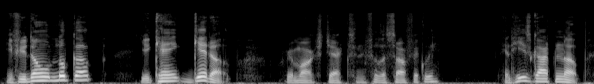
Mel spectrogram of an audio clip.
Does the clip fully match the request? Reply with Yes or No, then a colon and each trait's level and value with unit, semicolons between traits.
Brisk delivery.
No: average, 160 wpm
